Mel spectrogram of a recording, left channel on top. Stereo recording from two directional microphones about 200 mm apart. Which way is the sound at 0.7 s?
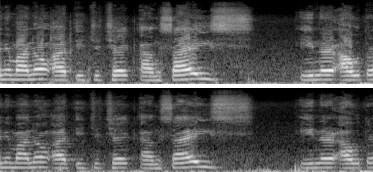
15° left (ahead or behind).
